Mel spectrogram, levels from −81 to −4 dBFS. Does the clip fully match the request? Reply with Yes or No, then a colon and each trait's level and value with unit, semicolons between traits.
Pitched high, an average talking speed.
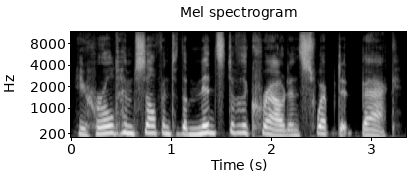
No: high, 195 Hz; fast, 235 wpm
